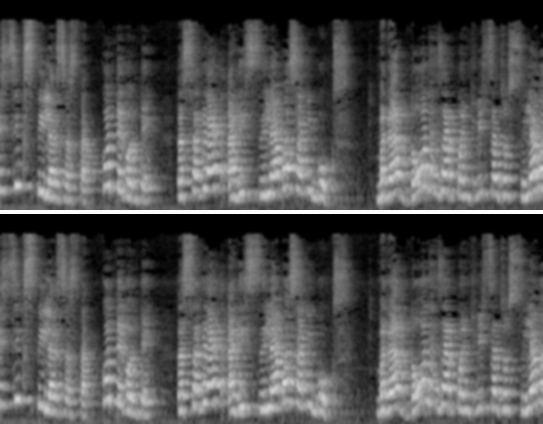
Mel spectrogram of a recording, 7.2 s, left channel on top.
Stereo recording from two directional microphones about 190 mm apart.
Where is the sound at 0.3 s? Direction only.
20° left (ahead or behind).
